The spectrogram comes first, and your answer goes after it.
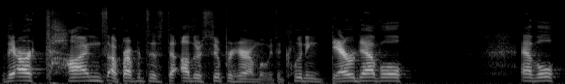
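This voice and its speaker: Very bright-voiced man, halting and informal. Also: a little high. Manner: halting, repeats and restarts phrases. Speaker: review show host. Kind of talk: informal fan commentary and recap.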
